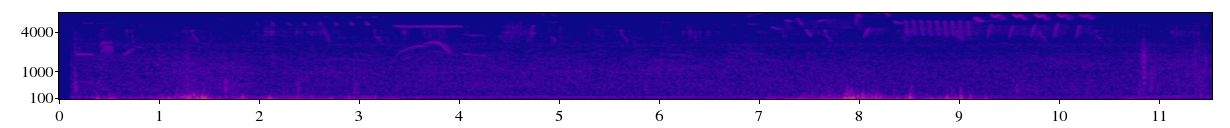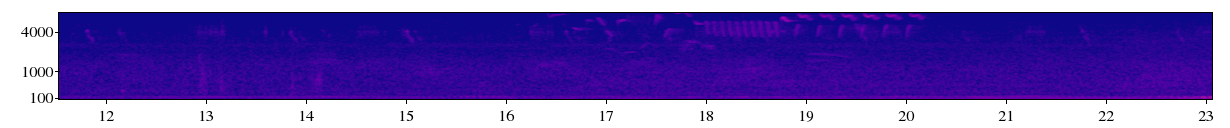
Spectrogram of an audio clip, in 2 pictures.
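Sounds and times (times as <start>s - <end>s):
small birds chirping: 0.1s - 23.0s
bird trill: 2.0s - 5.1s, 16.2s - 20.2s.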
